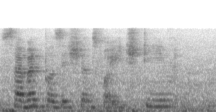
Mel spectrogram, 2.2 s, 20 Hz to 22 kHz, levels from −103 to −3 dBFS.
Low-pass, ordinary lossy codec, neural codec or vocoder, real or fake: none; none; none; real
